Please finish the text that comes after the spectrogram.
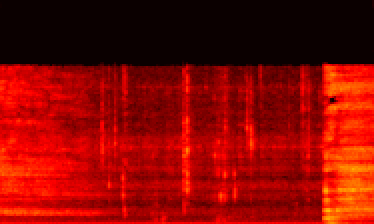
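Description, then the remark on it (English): A breathy sniff gives way to faint mouth clicks and small wet sounds, then a sudden louder slurp as someone sips hot coffee. “Sniff and sip, everyone. Sniff and sip.”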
